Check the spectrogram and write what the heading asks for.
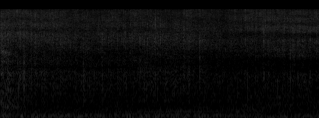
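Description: Raw lamb patty frying in a little oil on a hot cast-iron griddle: a low, steady sizzle.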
